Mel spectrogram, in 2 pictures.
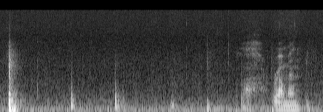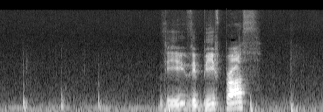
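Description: Footsteps tap softly on a wooden floor.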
